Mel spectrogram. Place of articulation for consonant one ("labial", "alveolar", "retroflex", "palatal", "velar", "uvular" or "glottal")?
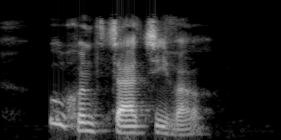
alveolar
